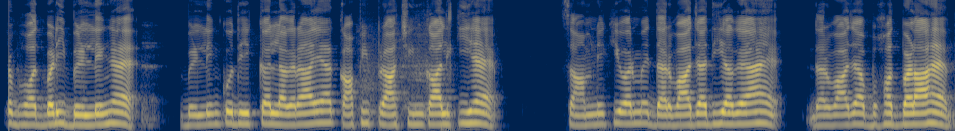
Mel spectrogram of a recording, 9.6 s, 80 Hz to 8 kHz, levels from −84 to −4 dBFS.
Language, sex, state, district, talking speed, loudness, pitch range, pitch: Hindi, female, Rajasthan, Nagaur, 180 wpm, -21 LUFS, 180-200 Hz, 190 Hz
